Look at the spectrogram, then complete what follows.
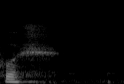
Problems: none marked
